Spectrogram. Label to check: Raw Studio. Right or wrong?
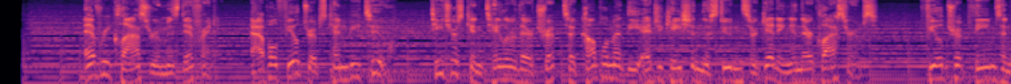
Wrong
